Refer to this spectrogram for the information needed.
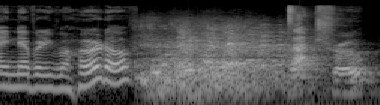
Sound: audience laughs

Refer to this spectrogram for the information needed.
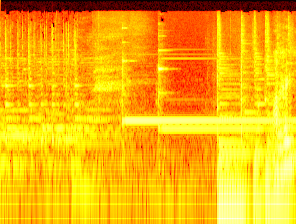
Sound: doorbell rings

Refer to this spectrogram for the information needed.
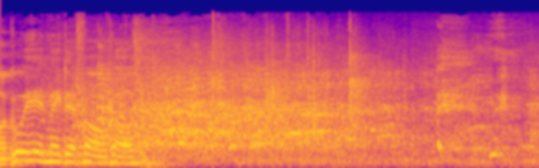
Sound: audience laughing

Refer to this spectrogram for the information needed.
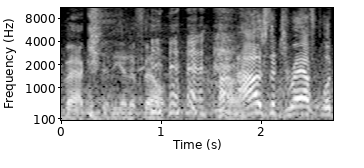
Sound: laughs

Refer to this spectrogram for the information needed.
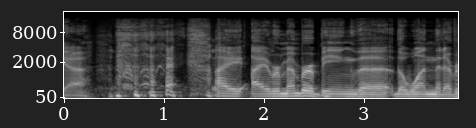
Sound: laughter

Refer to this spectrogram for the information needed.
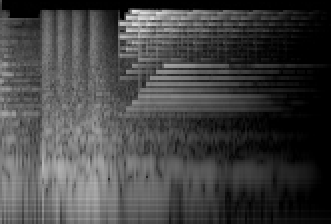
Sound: gling!

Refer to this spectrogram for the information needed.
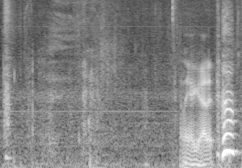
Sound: chuckles

